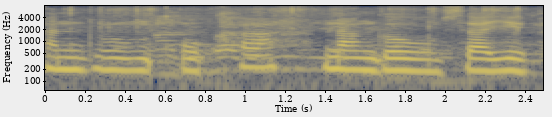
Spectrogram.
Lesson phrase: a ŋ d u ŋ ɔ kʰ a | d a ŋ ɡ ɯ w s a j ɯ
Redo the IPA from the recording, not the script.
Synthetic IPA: a n d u ŋ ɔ kʰ a | n a ŋ ɡ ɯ w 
